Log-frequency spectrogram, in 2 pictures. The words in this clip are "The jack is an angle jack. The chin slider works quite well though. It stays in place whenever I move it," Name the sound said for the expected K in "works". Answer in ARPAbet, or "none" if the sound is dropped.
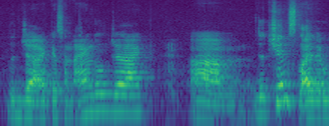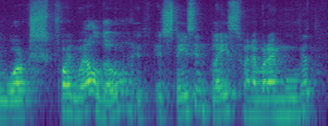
K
